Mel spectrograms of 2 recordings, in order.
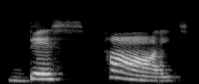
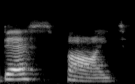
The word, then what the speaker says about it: despite: The letter E there sounds I despite. It is not despite.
